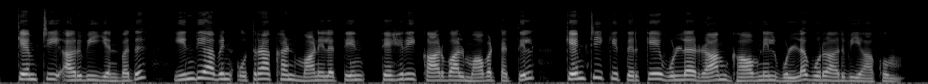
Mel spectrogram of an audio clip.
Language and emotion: Tamil, neutral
